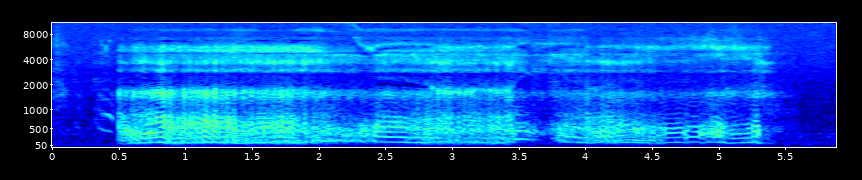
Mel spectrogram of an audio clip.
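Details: American Bulldog snoring indoors: one long, rough, rumbling snore lasting about five seconds with a deep, buzzy vibrating tone and a brief dip midway, silence before and after.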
